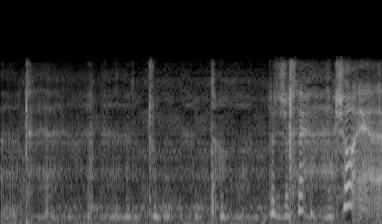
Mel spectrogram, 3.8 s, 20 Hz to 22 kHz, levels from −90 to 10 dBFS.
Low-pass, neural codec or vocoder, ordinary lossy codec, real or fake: 7.2 kHz; autoencoder, 22.05 kHz, a latent of 192 numbers a frame, VITS, trained on many speakers; Opus, 24 kbps; fake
